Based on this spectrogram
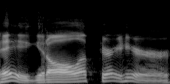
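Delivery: normal talking voice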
